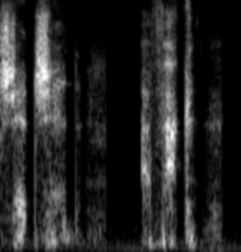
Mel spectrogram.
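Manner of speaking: slow, hushed, very quiet, frightened, panicked whisper. Voicing people overheard after an intimidation roll: panicked whispering. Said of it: "You hear them whispering".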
